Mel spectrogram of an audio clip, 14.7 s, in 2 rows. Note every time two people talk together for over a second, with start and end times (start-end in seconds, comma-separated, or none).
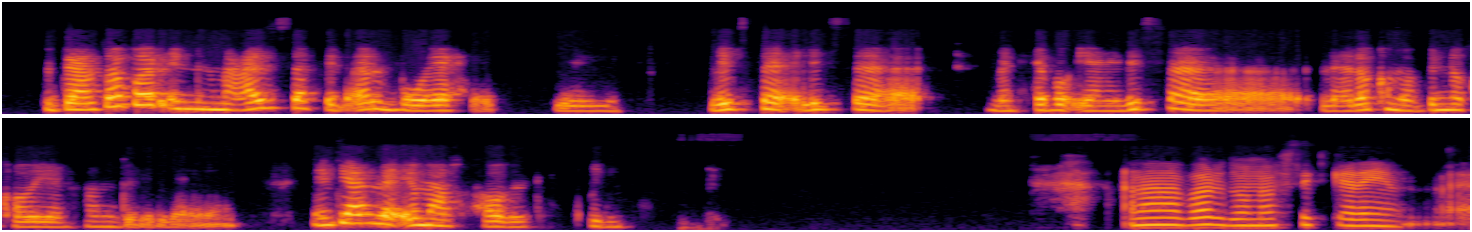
none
